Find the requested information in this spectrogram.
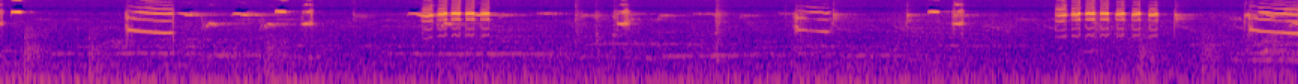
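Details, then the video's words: Pied fantail in breeding condition: high squeaky notes, sharp falling whistles and rapid chattering bursts of short chips, scattered irregularly through the recording. "BURUNG KEMADE / CIGEN SEDANG BIRAHI,LUCU JUGA TINGKAH DAN BUNYINYA"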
